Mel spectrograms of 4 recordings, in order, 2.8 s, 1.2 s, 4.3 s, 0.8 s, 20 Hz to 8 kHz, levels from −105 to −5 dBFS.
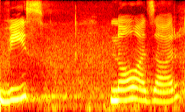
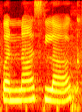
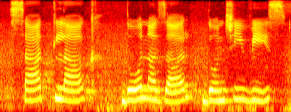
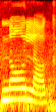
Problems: background sounds at intervals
